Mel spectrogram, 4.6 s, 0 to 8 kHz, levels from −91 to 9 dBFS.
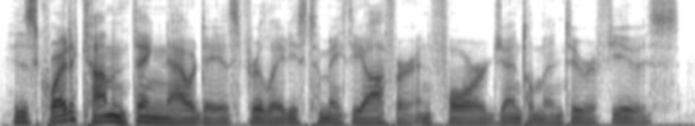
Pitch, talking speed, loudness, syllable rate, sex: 100 Hz, 235 wpm, -20 LUFS, 6.3 syllables/s, male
